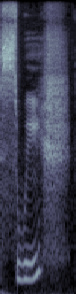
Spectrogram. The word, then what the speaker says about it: SWICY: And I don't know how people are pronouncing this on the regular, but I will, I guess, call it swish, because that's how they say it in the song.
